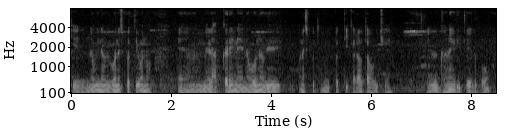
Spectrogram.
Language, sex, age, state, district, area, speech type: Gujarati, male, 18-30, Gujarat, Narmada, rural, spontaneous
